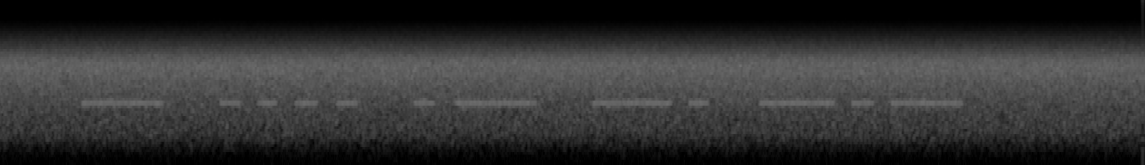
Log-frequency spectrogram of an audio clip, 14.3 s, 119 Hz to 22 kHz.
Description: Morse code, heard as a keyed tone, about 5 wpm, 860 Hz, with heavy radio static. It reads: THANK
